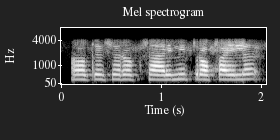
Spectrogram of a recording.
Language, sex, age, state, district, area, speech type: Telugu, female, 45-60, Andhra Pradesh, Kakinada, urban, conversation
